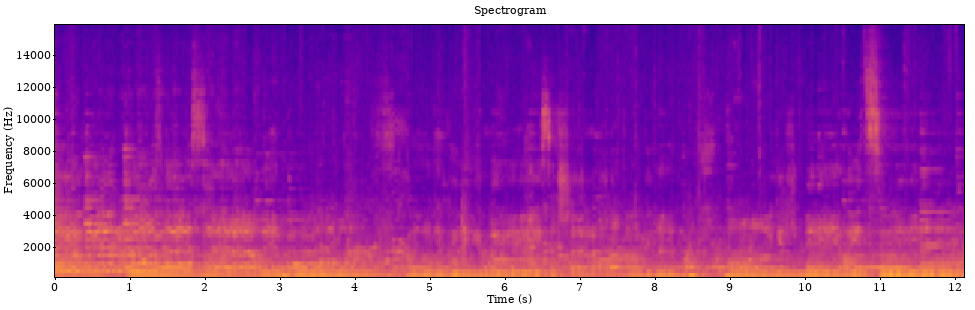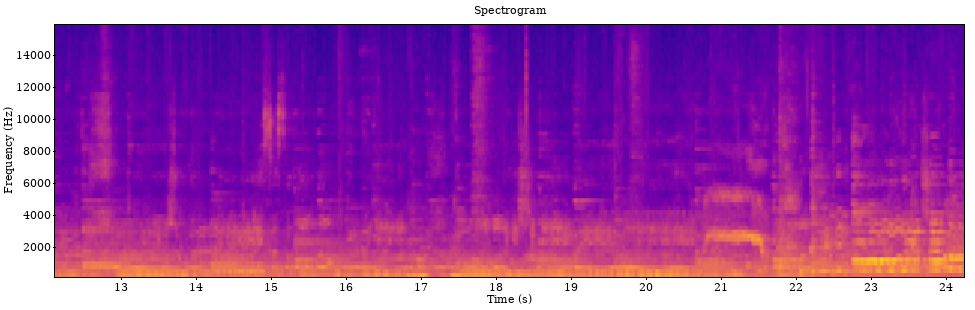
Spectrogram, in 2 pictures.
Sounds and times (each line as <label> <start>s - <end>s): Ukrainian song 0.0s - 24.2s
